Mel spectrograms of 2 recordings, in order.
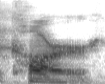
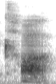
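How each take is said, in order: First: The final R sound is clearly pronounced. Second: The final R sound is dropped. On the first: "we like to have that R sound" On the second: "as opposed to caw"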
